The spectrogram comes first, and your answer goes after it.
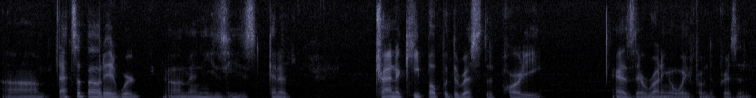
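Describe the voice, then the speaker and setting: A man playing a tabletop game, describing his character in casual chat with lots of ums and pauses. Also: rumbling low, sing-song. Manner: halting, many ums.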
